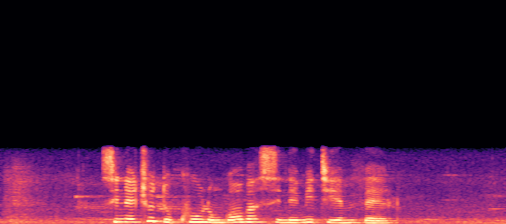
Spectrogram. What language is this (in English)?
South Ndebele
